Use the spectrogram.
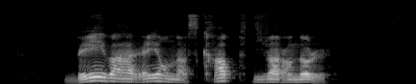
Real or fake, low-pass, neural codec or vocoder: real; 10.8 kHz; none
